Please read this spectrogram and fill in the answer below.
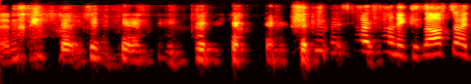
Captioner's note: both laughing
